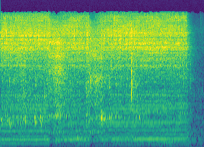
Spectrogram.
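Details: Philips LatteGo coffee machine during a coffee brew test after repair: a steady pump hum with a faint tone and light rattles runs evenly, then fades; the brew pump delivers normally and coffee comes out.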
